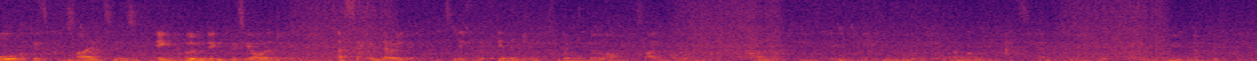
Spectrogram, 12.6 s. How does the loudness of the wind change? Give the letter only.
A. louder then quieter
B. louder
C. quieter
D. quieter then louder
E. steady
E.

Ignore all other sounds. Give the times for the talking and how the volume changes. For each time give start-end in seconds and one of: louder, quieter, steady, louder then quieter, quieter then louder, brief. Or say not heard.
0.0-12.5 quieter.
